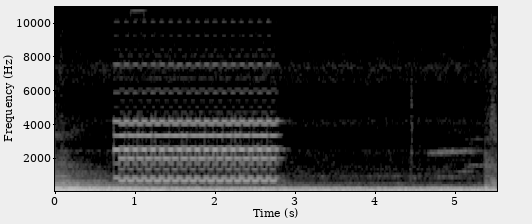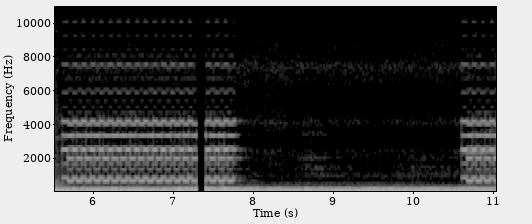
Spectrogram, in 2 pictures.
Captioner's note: telephone Ringing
